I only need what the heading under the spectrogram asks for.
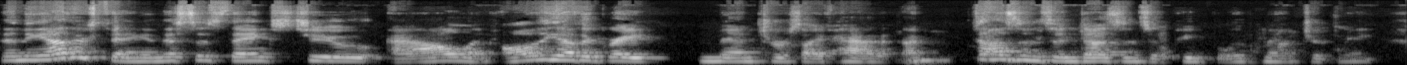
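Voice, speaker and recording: At a moderate pace, a woman speaks with a medium pitch. Her voice is somewhat breathy, with ordinary pitch variation. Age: 60s. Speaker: business owner and franchise founder. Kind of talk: podcast interview.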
